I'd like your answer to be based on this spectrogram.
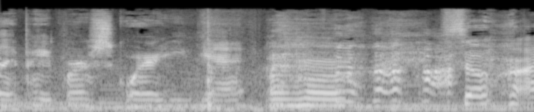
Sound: laughing

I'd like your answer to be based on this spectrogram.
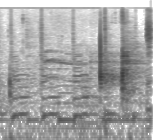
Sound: cat meows

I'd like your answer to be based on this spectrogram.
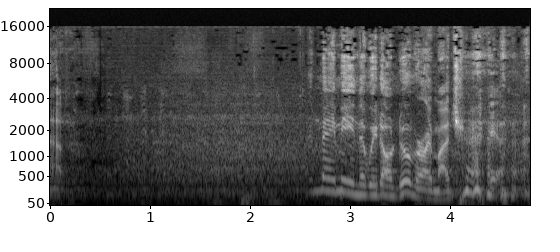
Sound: laughter

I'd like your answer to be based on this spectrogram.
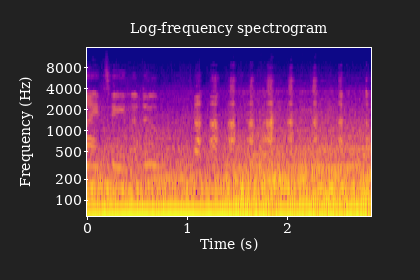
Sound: laughter

